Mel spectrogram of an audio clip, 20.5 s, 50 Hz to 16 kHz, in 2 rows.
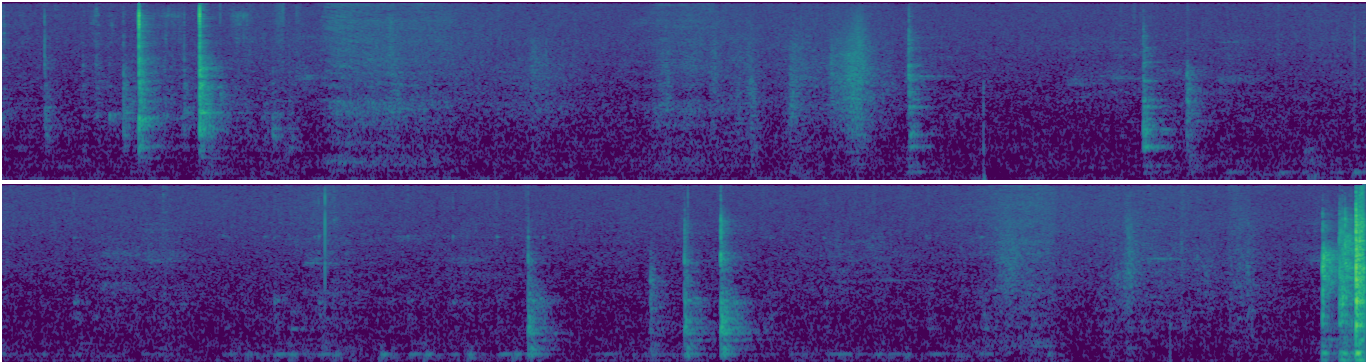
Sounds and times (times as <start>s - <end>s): Inside, small room: 0.0s - 20.4s
Silence: 1.7s - 15.2s.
